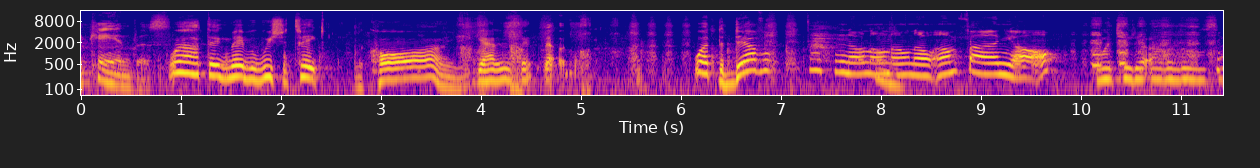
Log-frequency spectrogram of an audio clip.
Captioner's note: sounds of heavy crying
